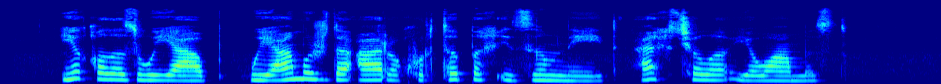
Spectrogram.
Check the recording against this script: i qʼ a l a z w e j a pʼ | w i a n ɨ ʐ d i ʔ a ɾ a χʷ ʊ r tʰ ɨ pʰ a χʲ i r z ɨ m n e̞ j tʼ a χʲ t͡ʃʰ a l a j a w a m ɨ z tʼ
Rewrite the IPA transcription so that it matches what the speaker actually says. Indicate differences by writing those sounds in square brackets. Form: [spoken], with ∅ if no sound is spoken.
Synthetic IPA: i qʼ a l a z w [i] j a pʼ | w i a [m] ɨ ʐ d [a] ʔ a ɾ a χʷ ʊ r tʰ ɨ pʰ a χʲ i [∅] z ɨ m n e̞ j tʼ a χʲ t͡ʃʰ a l a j a w a m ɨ z tʼ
